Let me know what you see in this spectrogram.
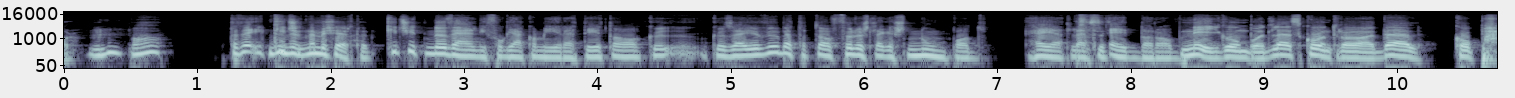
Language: Hungarian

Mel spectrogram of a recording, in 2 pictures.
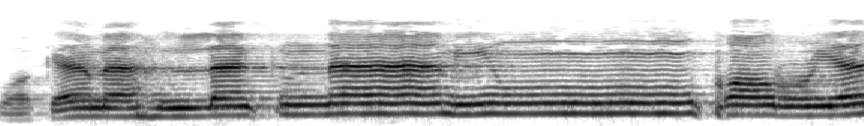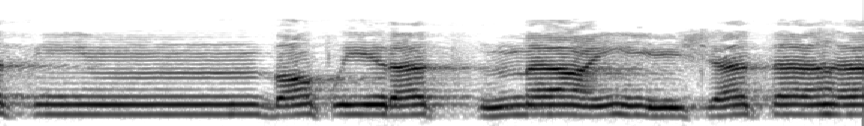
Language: Arabic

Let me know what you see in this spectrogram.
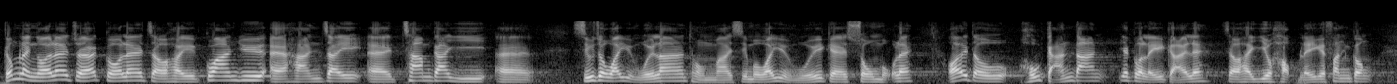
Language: Cantonese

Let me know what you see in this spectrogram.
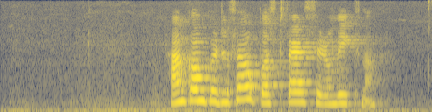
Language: Faroese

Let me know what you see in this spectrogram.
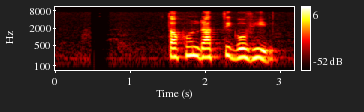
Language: Bangla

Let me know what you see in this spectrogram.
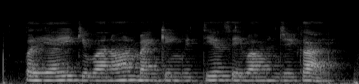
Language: Marathi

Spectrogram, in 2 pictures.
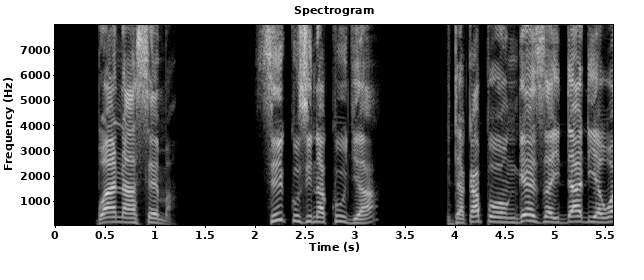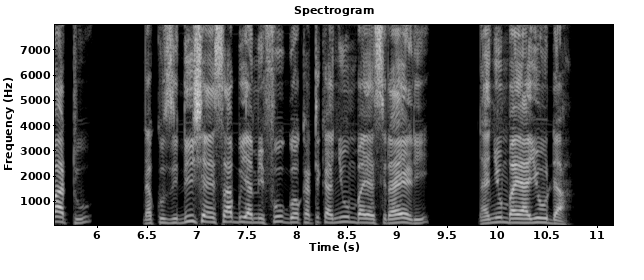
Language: Swahili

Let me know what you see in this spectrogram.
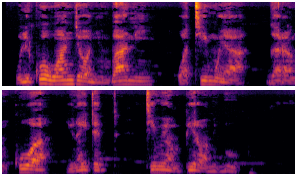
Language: Swahili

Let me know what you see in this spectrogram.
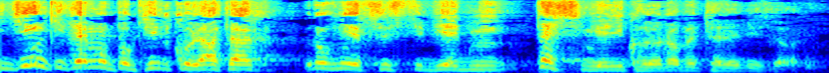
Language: Polish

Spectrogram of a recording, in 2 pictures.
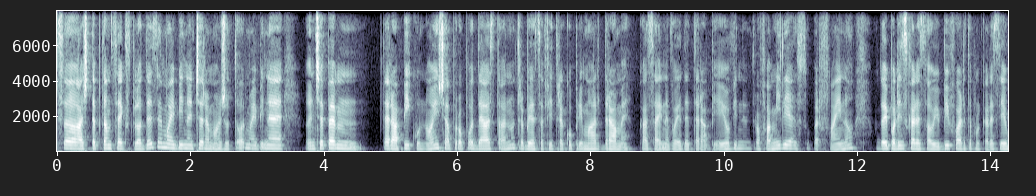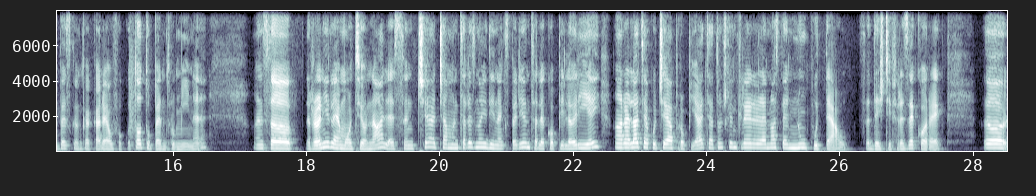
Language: Romanian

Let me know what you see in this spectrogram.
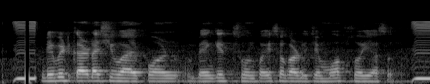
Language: Marathi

